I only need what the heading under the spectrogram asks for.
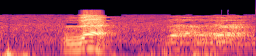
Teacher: Kemudian sifat lagi, sifatnya lagi istifal, ya. Jadi tipis dia, karena pangkal lidah mendatar, tidak diangkat. · Term: huruf zal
